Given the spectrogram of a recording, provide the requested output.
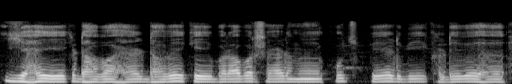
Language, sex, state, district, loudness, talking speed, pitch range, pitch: Hindi, male, Uttar Pradesh, Saharanpur, -15 LUFS, 175 wpm, 125-135 Hz, 130 Hz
